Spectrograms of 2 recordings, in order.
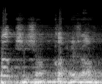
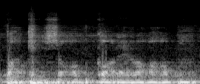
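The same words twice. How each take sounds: First: It is recited in a tough, aggressive way. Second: It is recited in a tearful, emotional way. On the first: "ও টিস করে এটা ঘুষি মেটে দিচ্ছে" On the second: "Manna আবার এটারে emotional দিয়ে কইল"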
